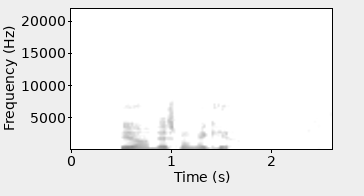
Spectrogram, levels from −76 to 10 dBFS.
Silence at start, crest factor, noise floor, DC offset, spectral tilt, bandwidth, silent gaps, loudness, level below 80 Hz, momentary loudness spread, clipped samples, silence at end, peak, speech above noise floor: 0.5 s; 20 dB; -87 dBFS; under 0.1%; -5.5 dB/octave; 7.6 kHz; none; -49 LUFS; -84 dBFS; 9 LU; under 0.1%; 1 s; -32 dBFS; 39 dB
